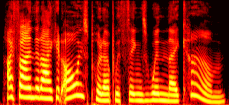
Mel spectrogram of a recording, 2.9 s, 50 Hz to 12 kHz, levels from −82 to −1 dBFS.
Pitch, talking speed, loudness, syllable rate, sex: 245 Hz, 270 wpm, -16 LUFS, 5.2 syllables/s, female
